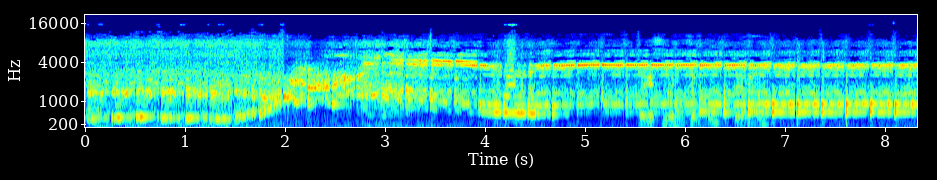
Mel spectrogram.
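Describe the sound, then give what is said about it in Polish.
An electronic echolocation device's tone, set to a 5-metre range and played through a loudspeaker, reflecting off carpet: a loud, continuous buzzy drone that glides upward at first, then settles into steady layered pitches with slight wavering. “Ten dźwięk w tej chwili to jest wykładzina.”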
